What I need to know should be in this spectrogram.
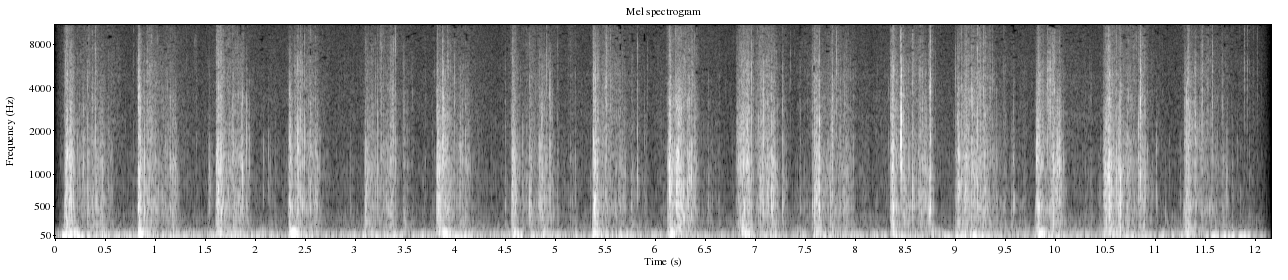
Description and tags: SFX Steps Gravel Walk
Short recording of footsteps on gravel, recorded in the Foley studio with Earthworks QTC30 microphones.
